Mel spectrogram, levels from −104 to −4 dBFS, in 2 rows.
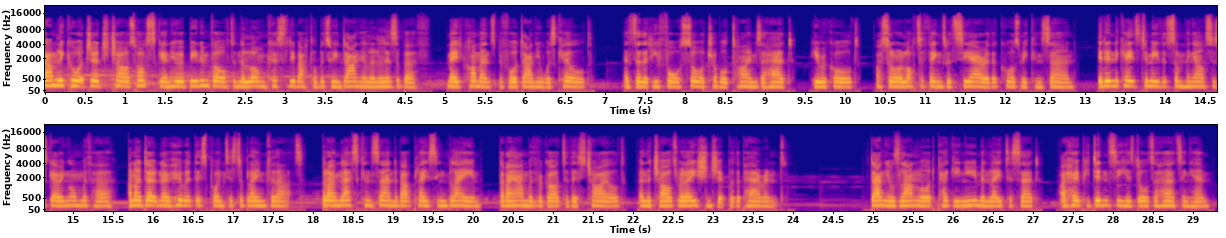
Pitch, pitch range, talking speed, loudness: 185 Hz, 180-195 Hz, 220 wpm, -24 LUFS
